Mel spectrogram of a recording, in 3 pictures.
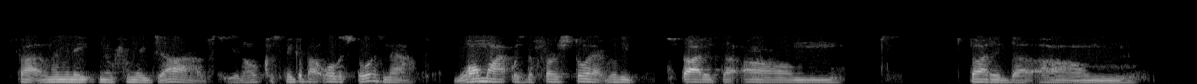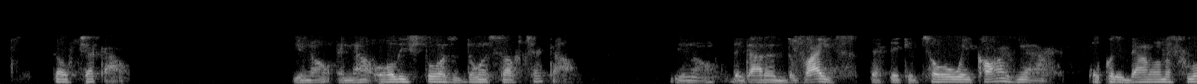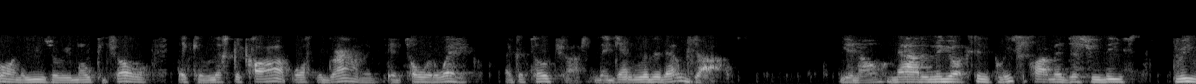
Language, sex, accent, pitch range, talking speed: English, male, American, 105-125 Hz, 170 wpm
